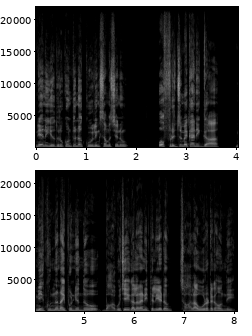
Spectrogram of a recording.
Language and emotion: Telugu, happy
